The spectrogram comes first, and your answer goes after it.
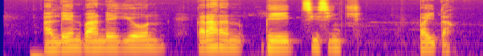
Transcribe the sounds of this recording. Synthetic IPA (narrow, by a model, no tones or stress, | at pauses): aldenpandekjon | kanahɾanpet̪̚sisint͡ʃ | pajt̪a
